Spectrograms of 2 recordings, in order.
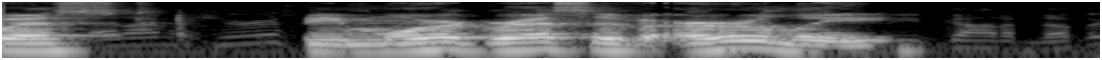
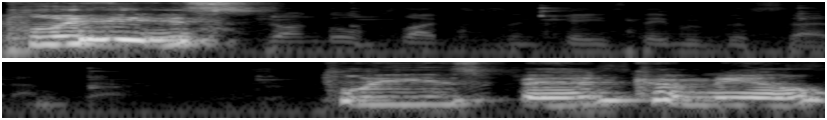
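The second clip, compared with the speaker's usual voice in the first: put-on crying, pleading, higher pitch; 9 semitones higher than usual. Retelling what Solo said while crying: imitating Solo crying. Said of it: "Solo was just crying, and he's like".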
